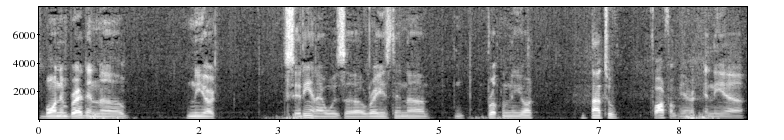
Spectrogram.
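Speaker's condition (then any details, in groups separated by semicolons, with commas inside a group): Stutter; childhood onset stutter and speech impediment, mentored by stuttering police Officer Officer John; a 20-minute conversation took an hour; blocks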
